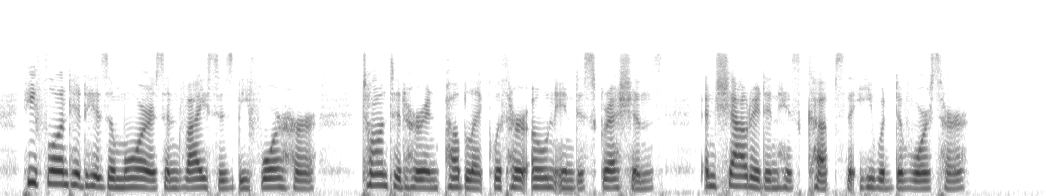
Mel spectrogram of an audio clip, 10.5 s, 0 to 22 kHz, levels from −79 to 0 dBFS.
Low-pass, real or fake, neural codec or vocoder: 7.2 kHz; real; none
